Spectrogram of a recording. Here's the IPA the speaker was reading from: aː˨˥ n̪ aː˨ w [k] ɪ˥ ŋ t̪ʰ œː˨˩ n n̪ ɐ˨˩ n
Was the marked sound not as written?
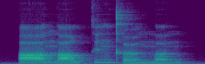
no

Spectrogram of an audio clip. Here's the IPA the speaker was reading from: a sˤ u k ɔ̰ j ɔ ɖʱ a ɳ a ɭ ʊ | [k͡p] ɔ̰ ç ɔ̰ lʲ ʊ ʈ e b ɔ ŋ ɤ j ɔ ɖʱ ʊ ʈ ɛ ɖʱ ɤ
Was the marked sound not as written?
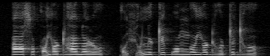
yes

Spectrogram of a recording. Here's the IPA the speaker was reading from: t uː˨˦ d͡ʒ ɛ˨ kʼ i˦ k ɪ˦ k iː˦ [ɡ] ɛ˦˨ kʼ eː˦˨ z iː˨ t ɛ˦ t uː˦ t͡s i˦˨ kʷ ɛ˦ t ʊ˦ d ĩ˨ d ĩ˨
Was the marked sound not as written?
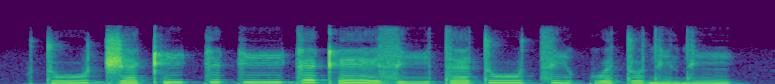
no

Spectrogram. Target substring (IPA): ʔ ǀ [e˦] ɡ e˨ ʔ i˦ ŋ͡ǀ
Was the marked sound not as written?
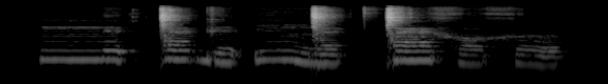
yes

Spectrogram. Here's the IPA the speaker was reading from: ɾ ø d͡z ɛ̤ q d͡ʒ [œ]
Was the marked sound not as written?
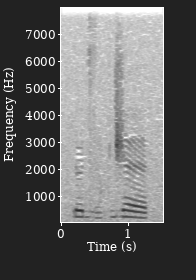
yes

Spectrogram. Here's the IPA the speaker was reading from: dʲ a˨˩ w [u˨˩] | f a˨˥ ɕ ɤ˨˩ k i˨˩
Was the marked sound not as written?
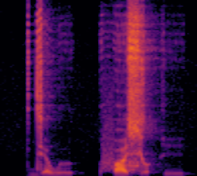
yes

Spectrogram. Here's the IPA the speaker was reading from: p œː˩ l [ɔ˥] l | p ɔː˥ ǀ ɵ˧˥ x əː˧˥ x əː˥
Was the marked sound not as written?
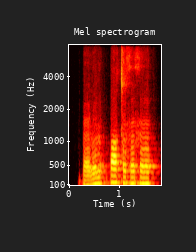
yes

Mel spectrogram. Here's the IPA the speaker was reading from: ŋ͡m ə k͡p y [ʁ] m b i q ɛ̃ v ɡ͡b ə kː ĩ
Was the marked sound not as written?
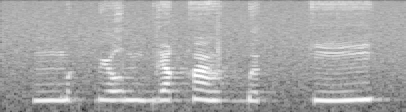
no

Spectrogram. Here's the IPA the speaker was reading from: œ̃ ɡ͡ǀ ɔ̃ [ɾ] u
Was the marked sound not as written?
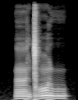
no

